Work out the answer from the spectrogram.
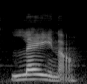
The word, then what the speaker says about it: Lena: telluride won't be long lena lena okay that's how it's pronounced i see sir your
